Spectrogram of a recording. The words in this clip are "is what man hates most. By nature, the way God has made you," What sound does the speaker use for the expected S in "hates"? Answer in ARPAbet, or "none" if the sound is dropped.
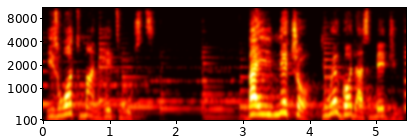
none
